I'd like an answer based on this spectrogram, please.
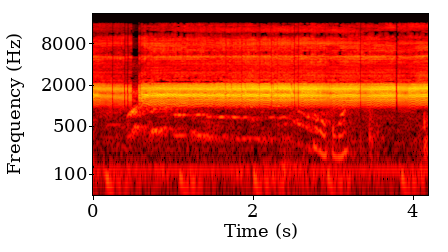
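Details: Cicada. A cicada sings a continuous, even, high-pitched drone that holds without pause from start to finish. Soft human voices murmur in the background beneath the buzz.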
